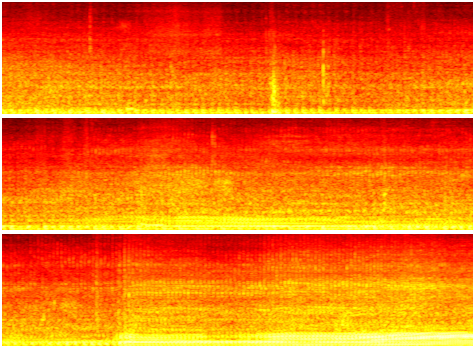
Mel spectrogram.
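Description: Motorcycle engine idling steadily, then the throttle opens about ten and a half seconds in and the engine gets suddenly louder as the bike pulls away and accelerates.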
